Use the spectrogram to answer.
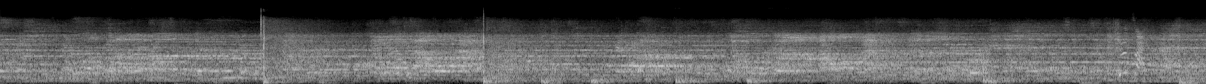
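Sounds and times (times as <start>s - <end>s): background music: 0.0s - 12.0s
voices: 0.0s - 12.0s.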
